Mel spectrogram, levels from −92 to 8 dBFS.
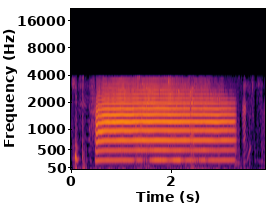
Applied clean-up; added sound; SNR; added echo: neural separator model SepFormer WHAM!.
